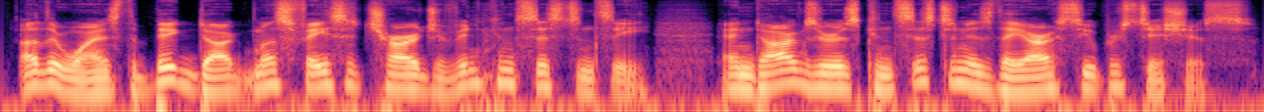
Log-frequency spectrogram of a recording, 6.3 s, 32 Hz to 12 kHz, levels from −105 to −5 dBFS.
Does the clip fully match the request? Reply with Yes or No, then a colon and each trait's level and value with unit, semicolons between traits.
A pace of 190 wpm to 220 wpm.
No: average, 180 wpm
